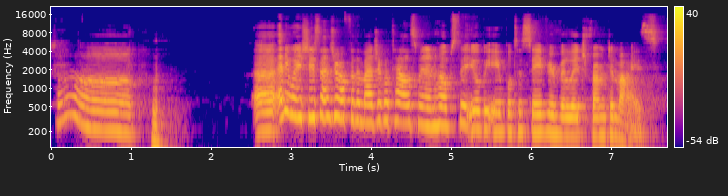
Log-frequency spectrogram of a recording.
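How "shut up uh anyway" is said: ordinary talk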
